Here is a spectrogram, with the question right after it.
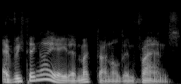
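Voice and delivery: put-on influencer voice with swooping pitch. Mocking travel food-review videos, the speaker is imitating an influencer voice. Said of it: "they've all got the same voice. / You got the voice dead on there".

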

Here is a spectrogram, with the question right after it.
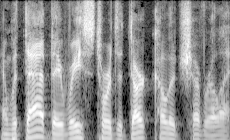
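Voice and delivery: ordinary delivery

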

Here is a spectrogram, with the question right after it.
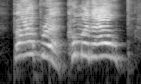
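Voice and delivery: loud, high-pitched call. Acting out a character calling out to Barbara for help. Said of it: "Calls out to Barbara".

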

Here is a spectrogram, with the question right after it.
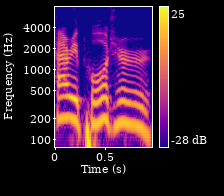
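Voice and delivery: put-on Dutch accent. Describing what he says in the script, speaker quotes him in a Dutch accent. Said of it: "he goes Dutch at one point".

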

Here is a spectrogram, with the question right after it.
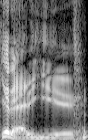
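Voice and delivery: put-on New York accent. Acting out a man refusing someone who asked him for food, New Yorker accent. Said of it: "He's a consummate New Yorker".

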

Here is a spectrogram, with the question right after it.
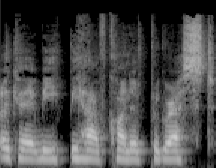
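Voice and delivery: plain

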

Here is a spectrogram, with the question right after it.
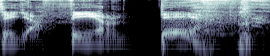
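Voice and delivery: put-on slow, deliberate Scottish accent. Retelling how the actor played his line on set: Bill Nighy Scottish accent. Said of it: "I can't do Dutch, but I can do Scottish".

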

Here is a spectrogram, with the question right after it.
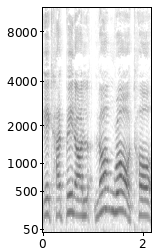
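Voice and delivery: rough South African accent. Trying out an accent while another person critiques it, attempted south african accent. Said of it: "It starts off Chinese, then it goes into South African".

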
